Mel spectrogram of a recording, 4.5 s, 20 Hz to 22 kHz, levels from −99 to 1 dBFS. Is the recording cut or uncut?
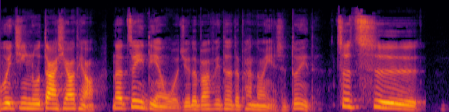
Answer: cut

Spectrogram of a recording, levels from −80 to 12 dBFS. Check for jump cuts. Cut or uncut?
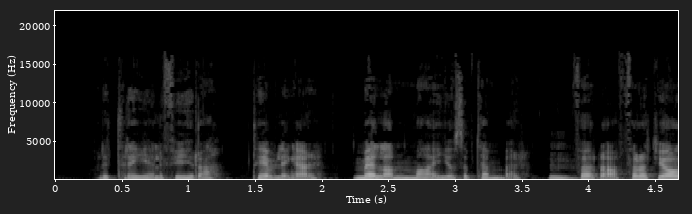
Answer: cut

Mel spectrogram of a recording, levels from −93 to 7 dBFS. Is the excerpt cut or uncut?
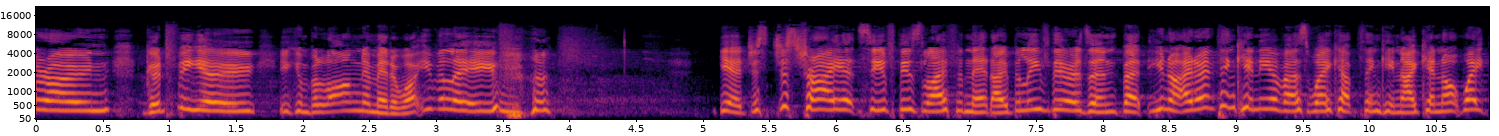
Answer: uncut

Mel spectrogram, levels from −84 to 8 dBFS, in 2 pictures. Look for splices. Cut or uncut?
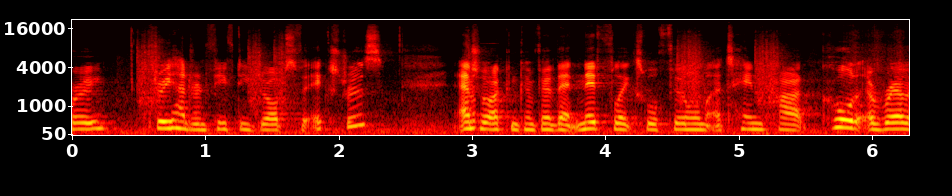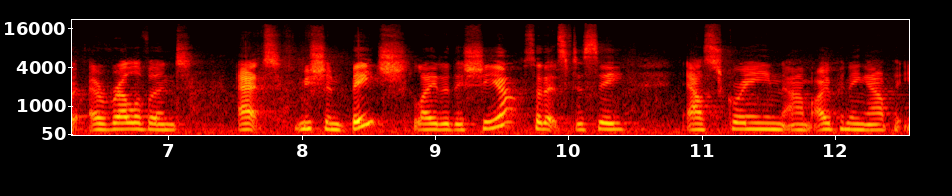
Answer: cut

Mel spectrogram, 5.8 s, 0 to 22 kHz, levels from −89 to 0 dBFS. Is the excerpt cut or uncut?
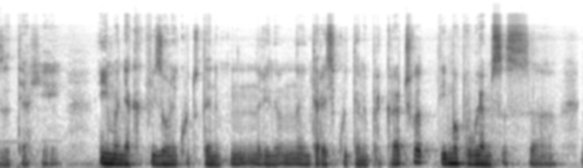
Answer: uncut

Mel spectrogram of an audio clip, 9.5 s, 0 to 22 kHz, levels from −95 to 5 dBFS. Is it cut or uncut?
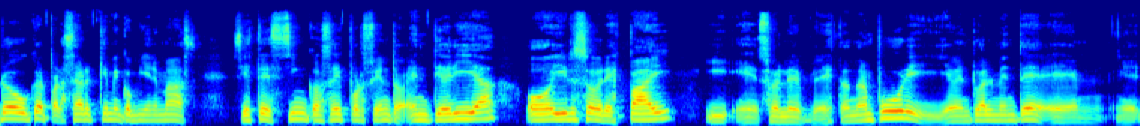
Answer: uncut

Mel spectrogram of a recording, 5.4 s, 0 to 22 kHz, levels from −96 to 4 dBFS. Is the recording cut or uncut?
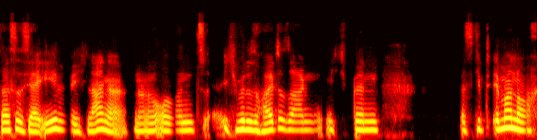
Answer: cut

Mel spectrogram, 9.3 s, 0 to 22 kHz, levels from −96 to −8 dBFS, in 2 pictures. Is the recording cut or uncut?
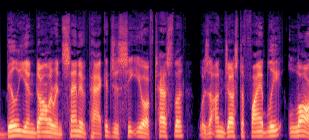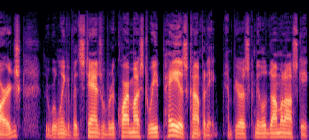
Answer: uncut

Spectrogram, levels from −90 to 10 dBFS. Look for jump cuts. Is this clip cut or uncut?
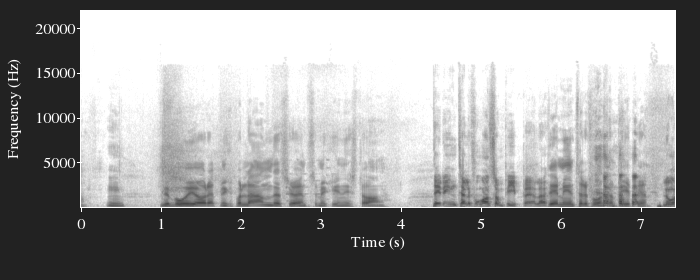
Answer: uncut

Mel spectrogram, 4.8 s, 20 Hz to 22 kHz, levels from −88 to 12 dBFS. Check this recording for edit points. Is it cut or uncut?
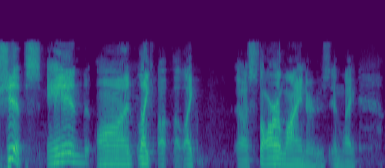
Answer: uncut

